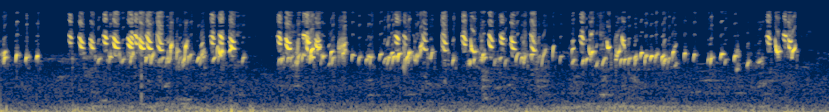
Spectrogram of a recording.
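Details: Goldfinches, European, singing together in an almost continuous stream of high jingling twitters and quick buzzy trills, broken by short pauses, over a soft low-frequency hum.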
